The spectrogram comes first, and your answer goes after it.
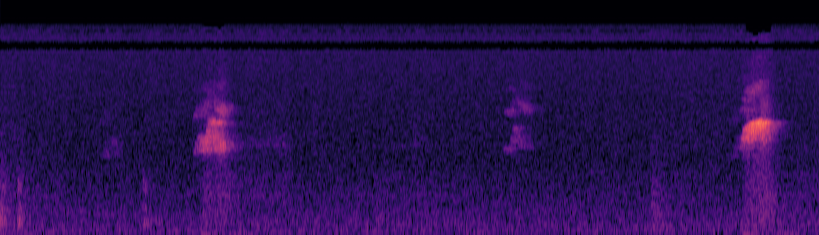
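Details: Female grey-headed flying-fox pup named Gwickle, in care on day two after her mother was trapped in an empty swimming pool; two isolated high squeaks several seconds apart, the later one sharper and louder, in a quiet room.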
